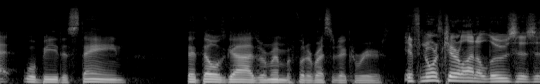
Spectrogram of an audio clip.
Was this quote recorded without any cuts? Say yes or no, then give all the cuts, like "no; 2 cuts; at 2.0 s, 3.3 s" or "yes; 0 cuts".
yes; 0 cuts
